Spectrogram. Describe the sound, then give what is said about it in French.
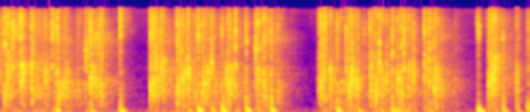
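A group claps together in a dense, fast burst of Russian-style applause, done to congratulate a host, the sharp claps blending into a steady roar, with brief gaps where the clapping pauses and then resumes. “Eh bien, quand vous voulez féliciter votre hôte qui vous a bien reçu, eh bien, il y a un applaudissement en Russie qui se fait,”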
